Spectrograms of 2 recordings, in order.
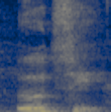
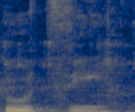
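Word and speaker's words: Ötzi: Usy. Usy. That's right. I knew there was some way you pronounced it, but I couldn't think of it.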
